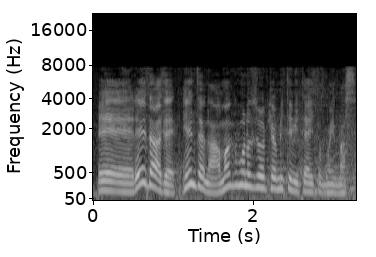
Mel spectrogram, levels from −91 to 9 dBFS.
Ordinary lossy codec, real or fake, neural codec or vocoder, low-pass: none; fake; codec, 16 kHz, 4 kbps, FunCodec, trained on Chinese and English, 50 frames a second; none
